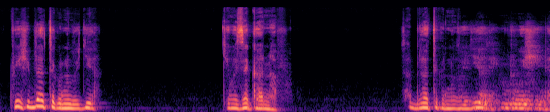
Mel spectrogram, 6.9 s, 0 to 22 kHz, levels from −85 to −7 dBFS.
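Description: Right after "sabu bila" at 5.78 s the voice goes roomy and hollow, thinner in the bass, about 5 dB quieter, with faint room noise coming in. That's likely a switch to a distant microphone, and it stays that way to the end.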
